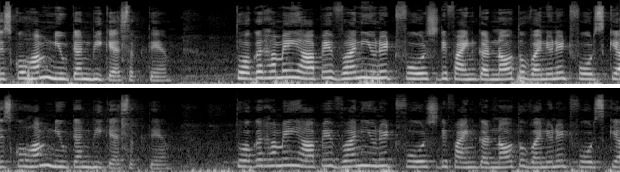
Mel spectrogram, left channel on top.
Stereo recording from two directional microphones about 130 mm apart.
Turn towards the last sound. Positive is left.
turn(degrees=45)  # may be behind; listen again after turning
